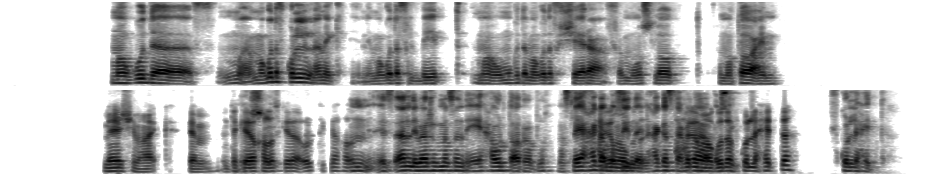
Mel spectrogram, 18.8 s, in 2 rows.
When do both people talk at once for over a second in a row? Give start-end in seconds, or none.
15.3-17.0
